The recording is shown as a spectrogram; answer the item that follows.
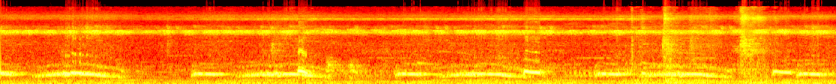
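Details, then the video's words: A red-eyed white Barbary dove coos vigorously at daybreak. Smooth, low, rising-then-falling notes come roughly twice a second in short runs, backed by a continuous high cricket-like whine. "pagi pagi gacor membangunkan orang tidur - burung puter putih mata merah"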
